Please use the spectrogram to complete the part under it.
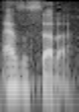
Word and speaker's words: Azaceta: It's a name that I constantly mispronounced, and he said it's Spanish. But it's Paul Azaceta.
